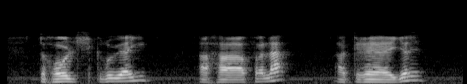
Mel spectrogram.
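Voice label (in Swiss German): "holz kruej", Haut Rhin; vin; broc en bois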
